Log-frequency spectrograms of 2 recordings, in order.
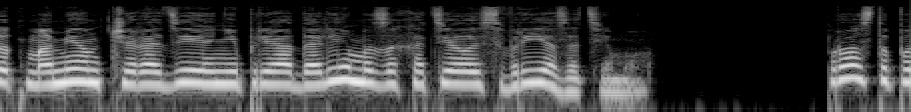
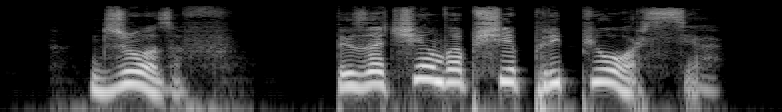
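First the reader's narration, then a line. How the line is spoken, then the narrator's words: Furious hiss. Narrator (Russian): в бешенстве прошипел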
